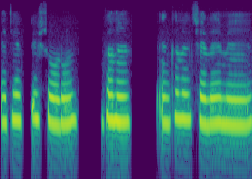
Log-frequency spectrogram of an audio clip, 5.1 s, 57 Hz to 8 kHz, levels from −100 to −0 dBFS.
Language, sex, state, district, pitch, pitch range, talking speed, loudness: Bengali, female, West Bengal, Malda, 275 Hz, 265-295 Hz, 85 wpm, -18 LUFS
